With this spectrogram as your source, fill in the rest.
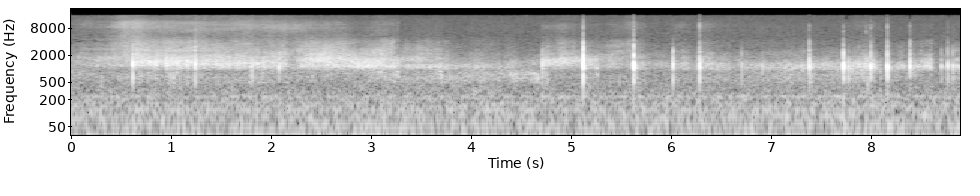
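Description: Long nails scratch across the glossy cardboard cover of a large, closed hardcover book, making a soft, papery scraping hiss for the first few seconds. They then tap the cover in 13 sharp, dry clicks with almost no ring. The sound stays quiet and centered in the midrange, with very little low end.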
